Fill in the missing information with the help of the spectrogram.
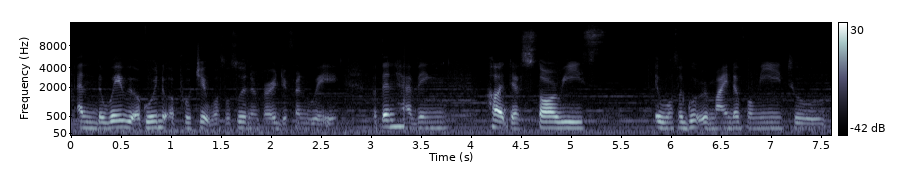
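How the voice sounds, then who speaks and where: A woman director reflecting thoughtfully in an interview, pausing to search for words. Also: deep voice. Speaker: director of the production. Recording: music clearly underneath.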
